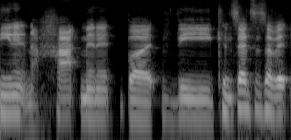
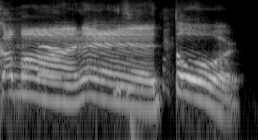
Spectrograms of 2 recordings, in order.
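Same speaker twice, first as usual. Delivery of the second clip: mock West Hollywood voice, higher and louder; 9 semitones higher, 6 dB louder than usual. Joking about Thor in West Hollywood, imitating West Hollywood locals. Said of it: "That's what people sound like in West Hollywood".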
